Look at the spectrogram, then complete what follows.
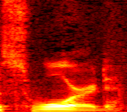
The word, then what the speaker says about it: sword: The Legend of the sward name the W is silent guy ritchie's returned back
